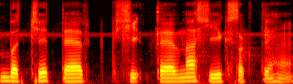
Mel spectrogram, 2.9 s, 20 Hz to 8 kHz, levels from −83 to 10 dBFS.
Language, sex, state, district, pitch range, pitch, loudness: Hindi, male, Uttar Pradesh, Hamirpur, 125-140 Hz, 130 Hz, -19 LUFS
